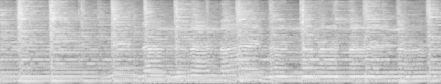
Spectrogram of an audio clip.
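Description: Steel-string acoustic guitar strummed in a steady rhythm, with a wavering melody line sliding over the chords from about a second in to nearly three seconds in.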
